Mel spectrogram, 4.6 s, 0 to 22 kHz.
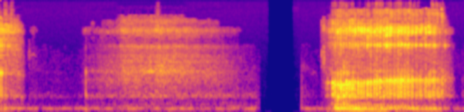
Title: Laddy and 39 snoring sound.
